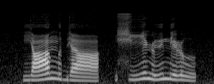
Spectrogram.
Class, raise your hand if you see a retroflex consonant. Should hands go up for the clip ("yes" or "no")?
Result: yes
